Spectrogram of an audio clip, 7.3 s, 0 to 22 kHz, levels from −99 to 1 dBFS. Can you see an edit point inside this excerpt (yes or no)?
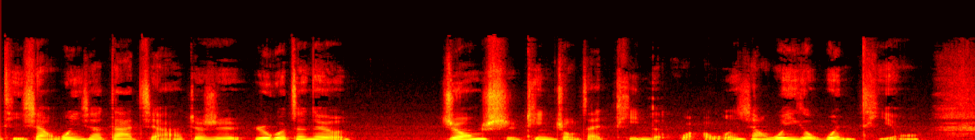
no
